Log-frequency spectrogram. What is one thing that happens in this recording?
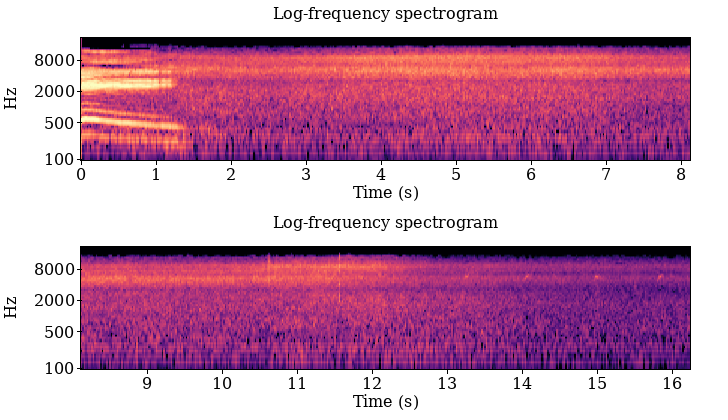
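Waves wash onto a beach nearby.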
